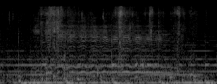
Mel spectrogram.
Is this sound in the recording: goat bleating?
yes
